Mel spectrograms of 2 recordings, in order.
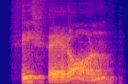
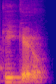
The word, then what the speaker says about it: Cicero: Entonces, por ejemplo, el famoso Cicerón, que en español decimos Cicerón, los italianos dirían Cicerone, pero en latín clásico sería Cicero, o sea, Cícero, ¿no?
